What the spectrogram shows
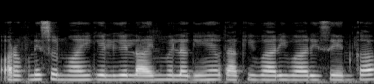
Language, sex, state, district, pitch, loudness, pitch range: Hindi, female, Bihar, Patna, 215 Hz, -16 LUFS, 210-220 Hz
